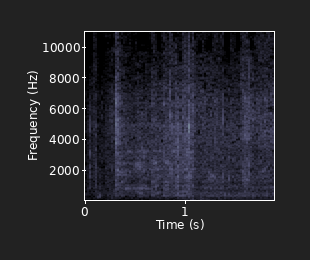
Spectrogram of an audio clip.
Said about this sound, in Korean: 바로 엔진 한번 걸어 보겠습니다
